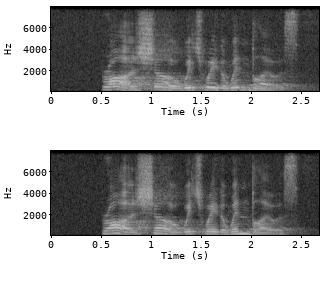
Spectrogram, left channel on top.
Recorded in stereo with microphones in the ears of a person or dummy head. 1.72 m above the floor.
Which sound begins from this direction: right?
A woman speaking, at 0.5 s.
